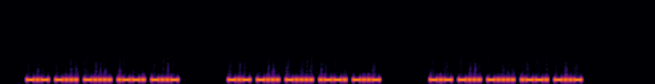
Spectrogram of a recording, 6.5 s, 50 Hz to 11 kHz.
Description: Morse code, heard as a keyed tone, about 47 wpm, 700 Hz. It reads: KB6PX KB6PX KB6PX
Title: USA Call Signs - 5 Characters - Repeated 3x - 50wpm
